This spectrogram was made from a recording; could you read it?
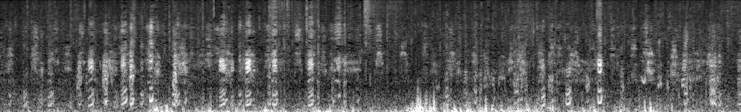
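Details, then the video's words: Ducks in a feeding frenzy, giving harsh, overlapping quacks throughout amid constant broadband noise and low rumbling. "Duck Feeding Frenzy"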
